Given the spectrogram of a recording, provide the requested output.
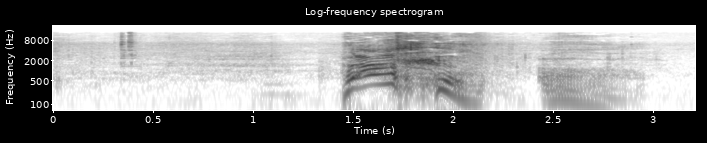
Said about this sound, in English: You're trying to sneeze. Excuse me.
